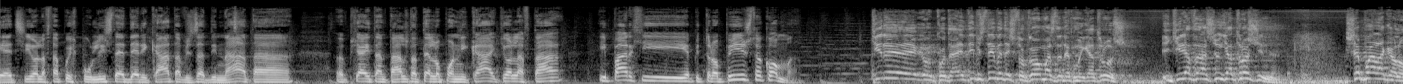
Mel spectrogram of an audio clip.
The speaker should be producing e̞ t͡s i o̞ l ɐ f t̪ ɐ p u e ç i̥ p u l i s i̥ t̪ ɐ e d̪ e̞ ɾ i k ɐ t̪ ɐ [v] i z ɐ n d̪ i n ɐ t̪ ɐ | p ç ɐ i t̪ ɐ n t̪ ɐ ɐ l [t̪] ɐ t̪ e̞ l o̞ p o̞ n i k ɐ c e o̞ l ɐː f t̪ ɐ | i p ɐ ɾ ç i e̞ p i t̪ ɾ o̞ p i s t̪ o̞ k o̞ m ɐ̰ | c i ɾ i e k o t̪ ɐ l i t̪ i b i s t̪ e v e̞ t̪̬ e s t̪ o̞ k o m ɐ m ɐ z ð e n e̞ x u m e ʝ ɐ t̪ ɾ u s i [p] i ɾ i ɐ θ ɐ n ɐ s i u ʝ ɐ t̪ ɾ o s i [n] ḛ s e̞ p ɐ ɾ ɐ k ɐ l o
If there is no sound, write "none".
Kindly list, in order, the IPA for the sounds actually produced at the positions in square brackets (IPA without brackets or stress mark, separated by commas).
v, t̪, c, n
